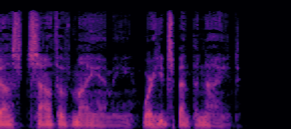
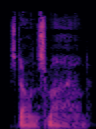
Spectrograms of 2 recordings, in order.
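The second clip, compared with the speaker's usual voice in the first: plain reading voice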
